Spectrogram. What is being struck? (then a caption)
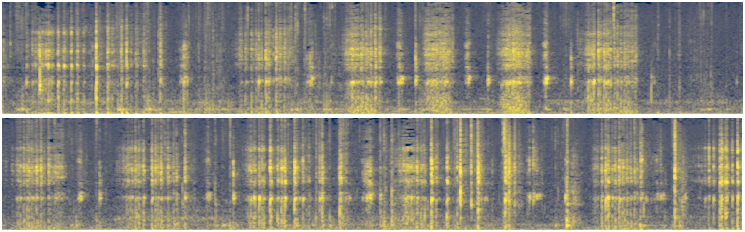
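Bar of soap scraped with a knife blade. A thin carved stick of dry, solid yellow bar soap, held in the hand, is scraped with a utility knife blade. The result is a steady stream of dense, crisp scraping and crackling with bright, high-pitched edges and many short, rapid strokes, over a low background hum.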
